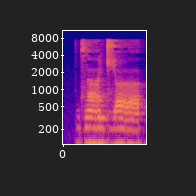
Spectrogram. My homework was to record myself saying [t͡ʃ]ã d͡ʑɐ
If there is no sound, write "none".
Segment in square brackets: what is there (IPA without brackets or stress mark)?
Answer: d͡z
